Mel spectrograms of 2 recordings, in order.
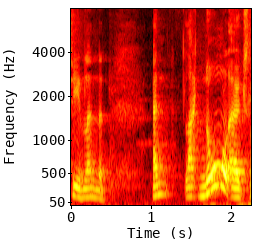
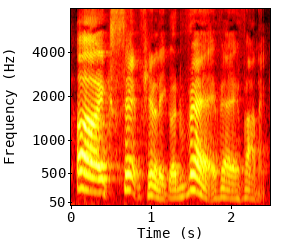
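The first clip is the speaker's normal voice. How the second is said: loud, higher posh British voice; be amused in hammed-up upper-class British; stiff-upper-lip British amusement; 6 semitones higher, 8 dB louder than usual. Chelsea barrister praising a comic, stiffly posh British. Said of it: "laugh with a stiff upper lip".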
